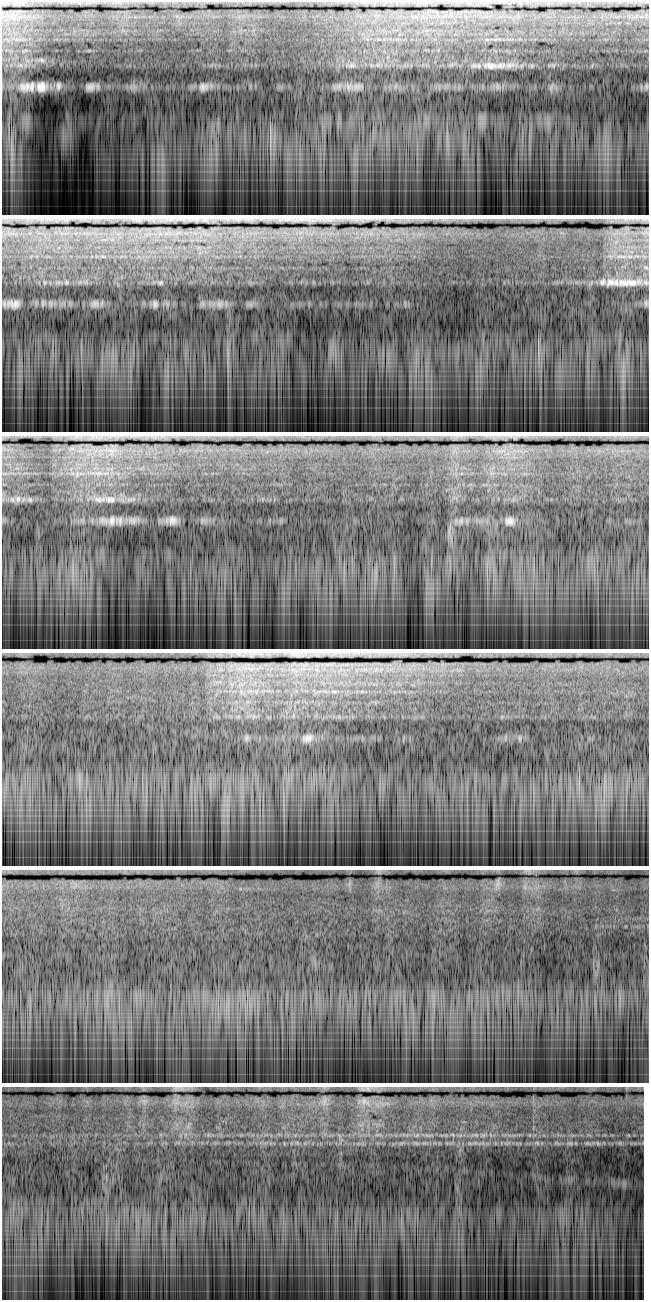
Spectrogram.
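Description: A Kintetsu train running along the sharply curved station track with a steady rumble, its wheels squealing on and off against the curve. Near the end, a falling whine as a second train slows on the other track.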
